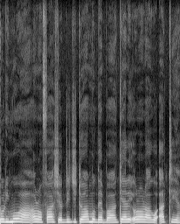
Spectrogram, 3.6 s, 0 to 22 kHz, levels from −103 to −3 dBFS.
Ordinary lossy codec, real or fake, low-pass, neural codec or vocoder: none; real; none; none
